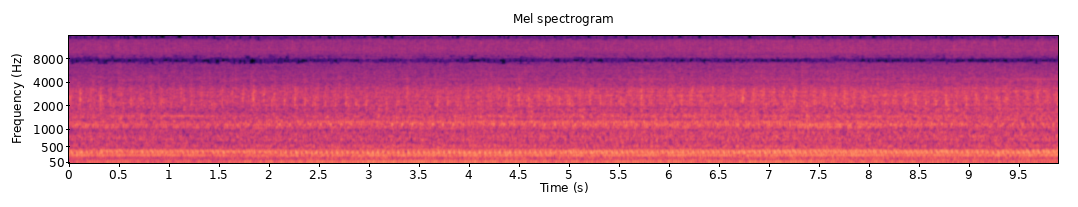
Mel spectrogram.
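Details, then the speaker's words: Nissan D21 pickup, cold engine at idle: light steady tick about twice a second from the top end; owner suspects a lifter or rocker arm. "Oh yeah, I think it's definitely a lifter arm. It's coming from like right over here."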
